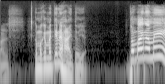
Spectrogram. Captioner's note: speaking In Foreign Language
